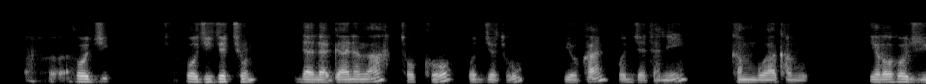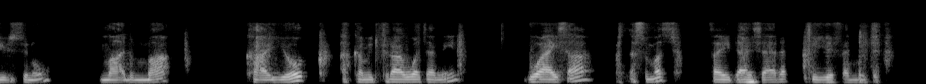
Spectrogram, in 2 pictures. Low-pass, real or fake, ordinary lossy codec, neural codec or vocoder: 7.2 kHz; fake; Opus, 64 kbps; codec, 16 kHz, 1.1 kbps, Voila-Tokenizer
